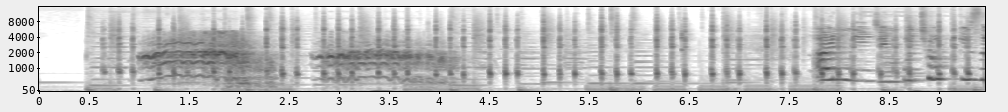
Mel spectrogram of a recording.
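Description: A toy horse gives out repeated loud, electronic neighs and whinnies, close and clear, with a short pause between the calls and a final whinny at the end.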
